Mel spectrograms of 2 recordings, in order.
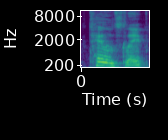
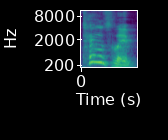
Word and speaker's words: Tildesley: Famous commentator Clive Tilsdale. How do you say him? Clive Tildesley. Tildesley.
